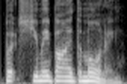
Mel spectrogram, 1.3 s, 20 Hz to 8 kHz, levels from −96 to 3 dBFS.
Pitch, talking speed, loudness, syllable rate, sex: 130 Hz, 285 wpm, -14 LUFS, 6.0 syllables/s, male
